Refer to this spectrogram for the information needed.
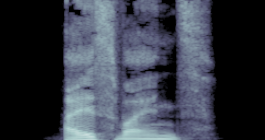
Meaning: genitive of Eiswein
- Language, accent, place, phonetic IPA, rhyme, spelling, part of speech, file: German, Germany, Berlin, [ˈaɪ̯sˌvaɪ̯ns], -aɪ̯svaɪ̯ns, Eisweins, noun, De-Eisweins.ogg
